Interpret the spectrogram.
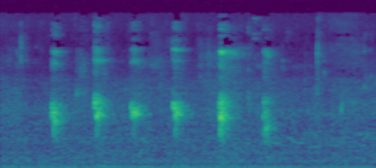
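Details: Tame pet African grey parrot talking indoors, uttering six short, mid-pitched squeaky syllables, about two a second, over a low indoor hum.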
